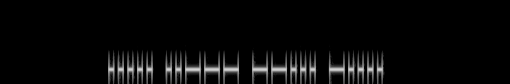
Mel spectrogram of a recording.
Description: Morse code, heard as a keyed tone, about 25 wpm, 700 Hz. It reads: 5276
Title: Numbers - 4-Digit 25wpm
